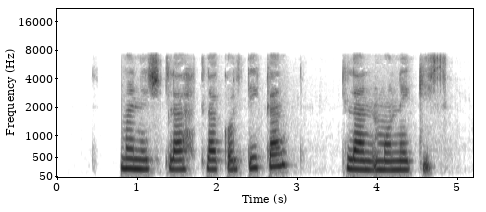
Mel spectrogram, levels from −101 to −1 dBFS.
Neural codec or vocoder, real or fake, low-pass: none; real; 7.2 kHz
